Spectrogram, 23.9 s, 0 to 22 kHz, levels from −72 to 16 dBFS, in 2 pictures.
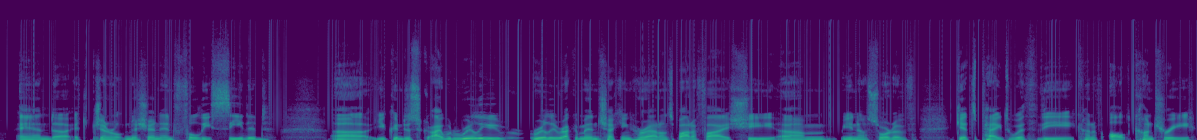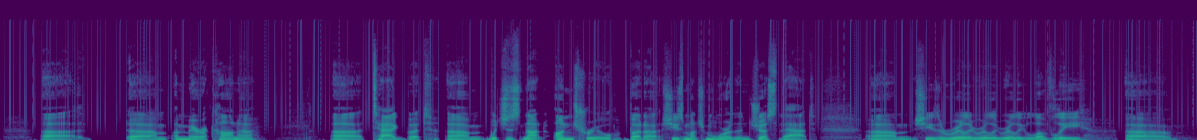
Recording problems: crackle, like an old record; faint; 25 dB below the speech

